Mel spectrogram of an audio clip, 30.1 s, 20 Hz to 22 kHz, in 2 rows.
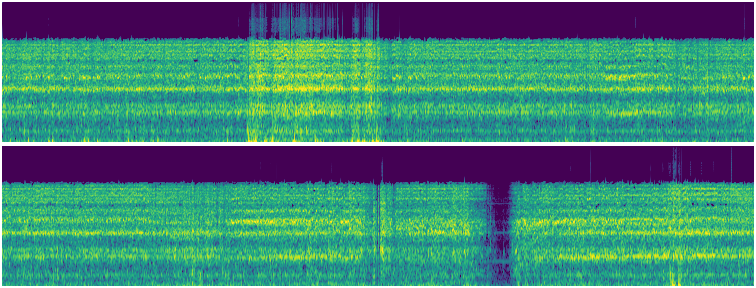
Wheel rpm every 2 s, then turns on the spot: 230, 240, 230, 230, 230, 230, 230, 230, 230, 210, 210, 150, 120, 210, 230.
none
